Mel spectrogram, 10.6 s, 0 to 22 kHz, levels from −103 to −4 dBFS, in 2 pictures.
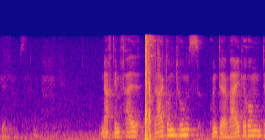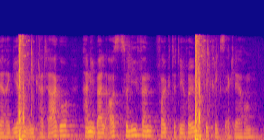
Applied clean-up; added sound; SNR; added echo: none; Shatter; -3 dB; none.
